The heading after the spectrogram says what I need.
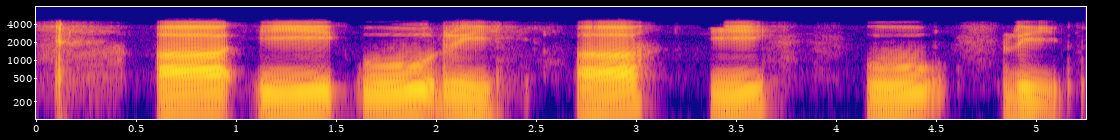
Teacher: ह्रस्व स्वर इनके उच्चारण में एक मात्रा का समय लगता है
